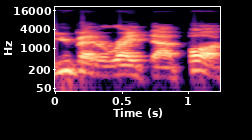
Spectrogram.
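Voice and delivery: put-on deep southern drawl. Retelling what Tommy said by the fire: Tommy's deep Southern drawl. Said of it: "deep Southern drawl".

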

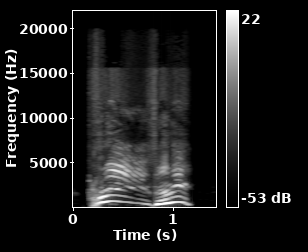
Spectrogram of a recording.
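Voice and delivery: very high, loud, belted cartoon voice. Retelling a voice actor doing his character's voice at a table: Roger Rabbit voice. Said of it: "he starts doing, like, Roger Rabbit".

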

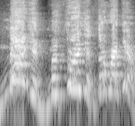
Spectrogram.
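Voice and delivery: acted, shrill, very high, loud yell. Retelling being yelled at on a trip, retelling a yell. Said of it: "I literally was yelled at".

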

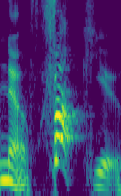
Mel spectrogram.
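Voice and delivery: mock hostile, really aggressive, defiant delivery. Retelling a silent reaction after being snapped at: imitating a really aggressive tone. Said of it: "in that really aggressive tone".

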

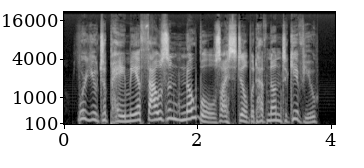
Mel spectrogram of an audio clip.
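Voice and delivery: forced, strained, put-on-sounding determination. Narrator voices the hesitant herbalist answering Kier's party with forced determination. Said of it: "and so the one following the skinny herbalist did so with no difficulty, / he said with determination that Kier thought might be just a tad forced, / and so the one following the skinny herbalist did".

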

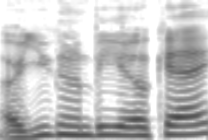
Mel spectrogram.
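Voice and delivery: mock tearful, out-of-breath voice. Retelling what the dad asked the crying mom: imitating someone tearing up. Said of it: "my dad starts tearing up".

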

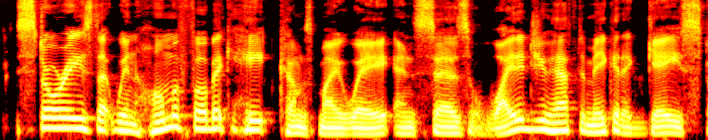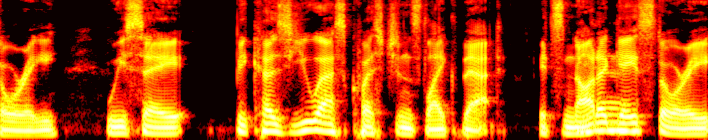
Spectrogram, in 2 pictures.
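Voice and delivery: usual speaking voice

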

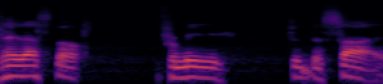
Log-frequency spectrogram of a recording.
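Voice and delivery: plain

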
